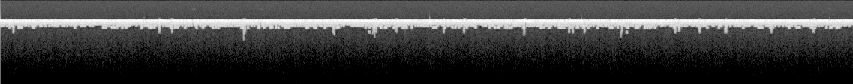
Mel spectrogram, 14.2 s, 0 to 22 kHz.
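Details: Steady high-pitched insect buzz from an aemaebuli grasshopper, 2020 recording. It runs without pause for the whole stretch as a thin, sizzling drone at constant pitch and loudness, with nothing else audible.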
